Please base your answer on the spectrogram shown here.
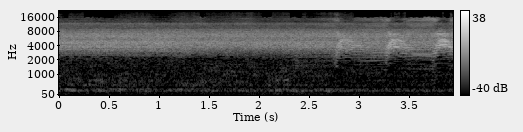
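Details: Cicadas singing vigorously after the rainy season has passed: a dense, unbroken high-pitched hissing buzz that holds steady throughout, with a few brief louder swells near the end.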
